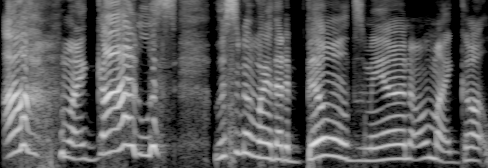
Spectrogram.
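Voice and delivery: high, loud, stretched-out amazement; blown away. Real, not acted. Listener reacting to the song's build, blown away. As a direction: gush loudly, overwhelmed by the sound.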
